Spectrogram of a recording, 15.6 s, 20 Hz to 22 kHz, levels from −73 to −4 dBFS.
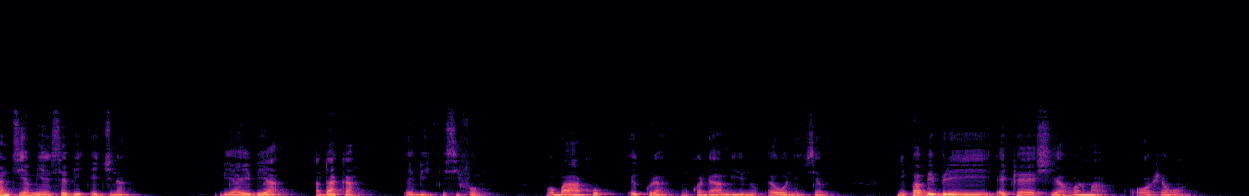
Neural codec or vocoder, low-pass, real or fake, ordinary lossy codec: none; 9.9 kHz; real; MP3, 96 kbps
